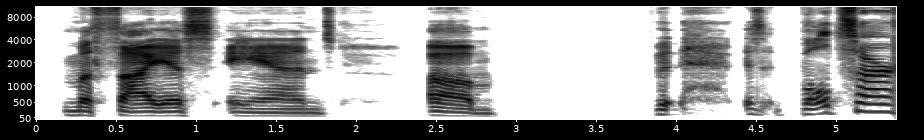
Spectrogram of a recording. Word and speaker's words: Balthazar: Um, you know, even the the battle of um between Matias and um is it Boltzar? How does he pronounce it again? Michael Clark Duncan's character. Yeah, Balthazar.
